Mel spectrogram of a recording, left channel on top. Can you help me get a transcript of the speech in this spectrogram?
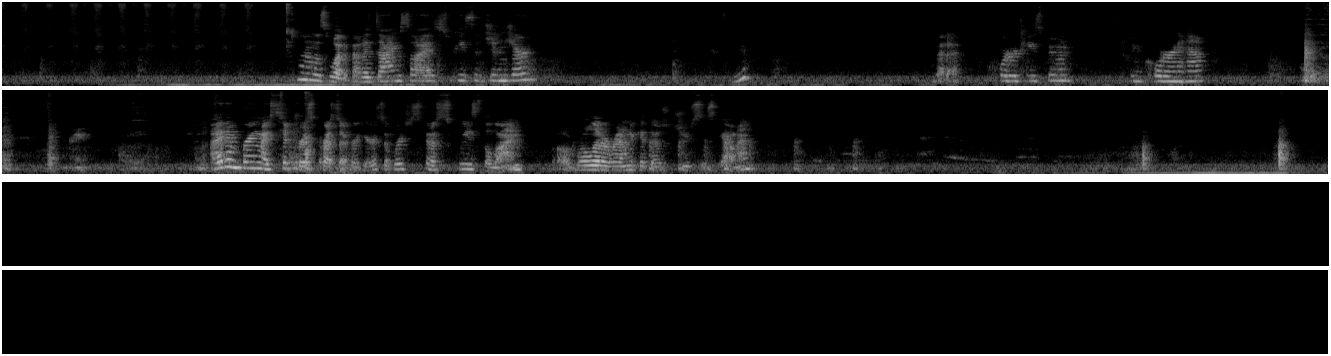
That was what, about a dime-sized piece of ginger? About a 1/4 teaspoon, between 1/4 and 1/2. Right. I didn't bring my citrus press over here, so we're just going to squeeze the lime. So I'll roll it around to get those juices going.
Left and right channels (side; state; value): right; silent; 51 dB below the other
